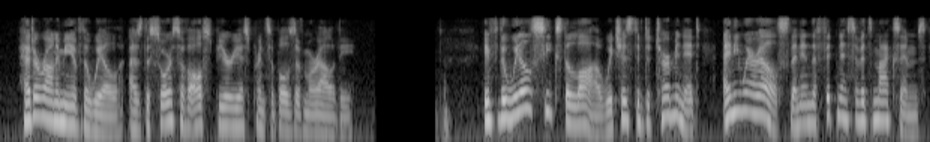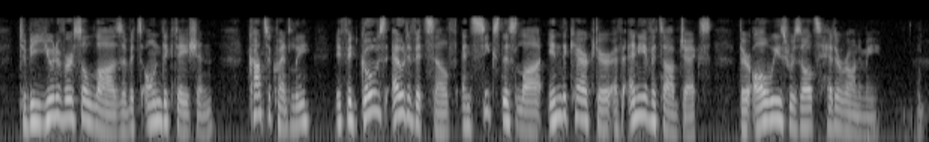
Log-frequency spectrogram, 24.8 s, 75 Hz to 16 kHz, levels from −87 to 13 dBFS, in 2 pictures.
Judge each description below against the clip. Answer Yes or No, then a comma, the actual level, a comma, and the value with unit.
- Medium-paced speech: Yes, average, 155 wpm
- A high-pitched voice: No, medium, 150 Hz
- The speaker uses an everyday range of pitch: No, wide, 7.0 semitones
